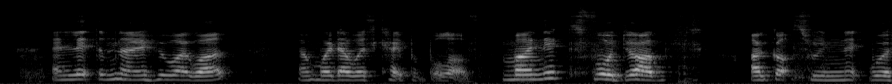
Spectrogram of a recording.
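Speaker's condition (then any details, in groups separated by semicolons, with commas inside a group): Dystonic cerebral palsy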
